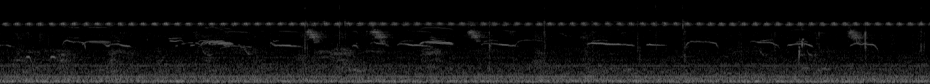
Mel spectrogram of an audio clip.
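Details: Peafowl chicks giving many quick, hooked whistled peeps, some rising and some falling, tumbling over each other about twice a second, with a constant high cricket-like tone and low hum throughout.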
